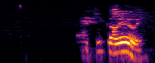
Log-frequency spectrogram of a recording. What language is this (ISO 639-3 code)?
swa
